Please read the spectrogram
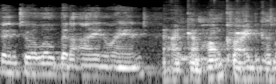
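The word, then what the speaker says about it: Ayn Rand: not just over how to pronounce her name an Rand or an Rand or however the moderns pronounce it an Rand not an ran a ran iron RS I'm told it's iron ran iron Rand one man can stop the Moor of the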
